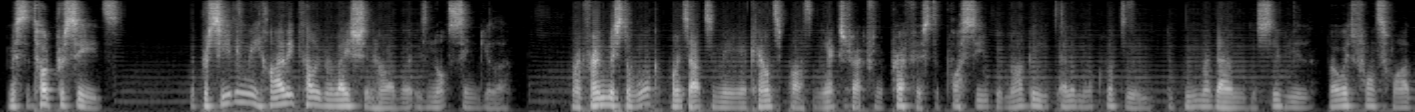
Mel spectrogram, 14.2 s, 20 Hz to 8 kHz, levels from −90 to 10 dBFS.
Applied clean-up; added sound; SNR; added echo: neural separator model SepFormer DNS4.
